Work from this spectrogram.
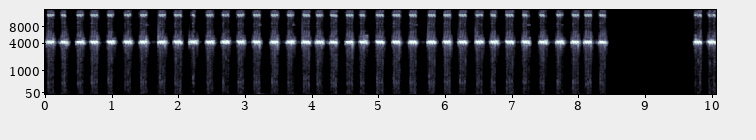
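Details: Steady run of bright, high cricket chirps, roughly four per second, stopping abruptly near the end before a last chirp resumes; presented as relaxing nature sound for sleep and for repelling pesky rats.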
